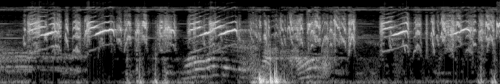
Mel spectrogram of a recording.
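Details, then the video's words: Lure mix of sunbird calls: high, busy twittering with repeated bright upslurred whistles, plus a run of lower descending notes in the middle and a low thump, then twittering resumes after a short pause. "PANCINGAN SOGON BUNYI AMPUH | kombinasi suara sogok ontong"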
